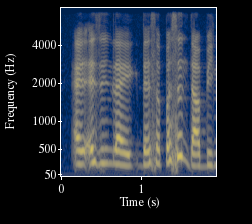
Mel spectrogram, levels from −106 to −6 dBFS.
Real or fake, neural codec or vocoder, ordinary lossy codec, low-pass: real; none; none; 7.2 kHz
